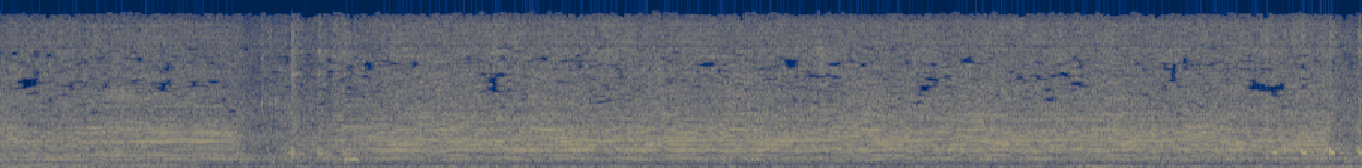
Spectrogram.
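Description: Handheld angle grinder with an abrasive wheel running against the chromed steel rod of a hydraulic cylinder: a steady motor whine with a grinding hiss. It dips briefly about a second and a half in, then carries on steadily.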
